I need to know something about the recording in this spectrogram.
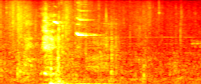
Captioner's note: sobs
